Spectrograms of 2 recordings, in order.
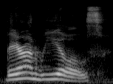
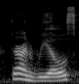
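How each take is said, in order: First: "They're on wheels" said slow and loud, each word deliberate; careful correction. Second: Said in the usual way. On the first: Shown as a demonstration. Teacher fixing her own slip, slow loud deliberate correction. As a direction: spell out "wheels" slowly after tripping. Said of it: "There we go". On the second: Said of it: "Yes, I can speak".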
